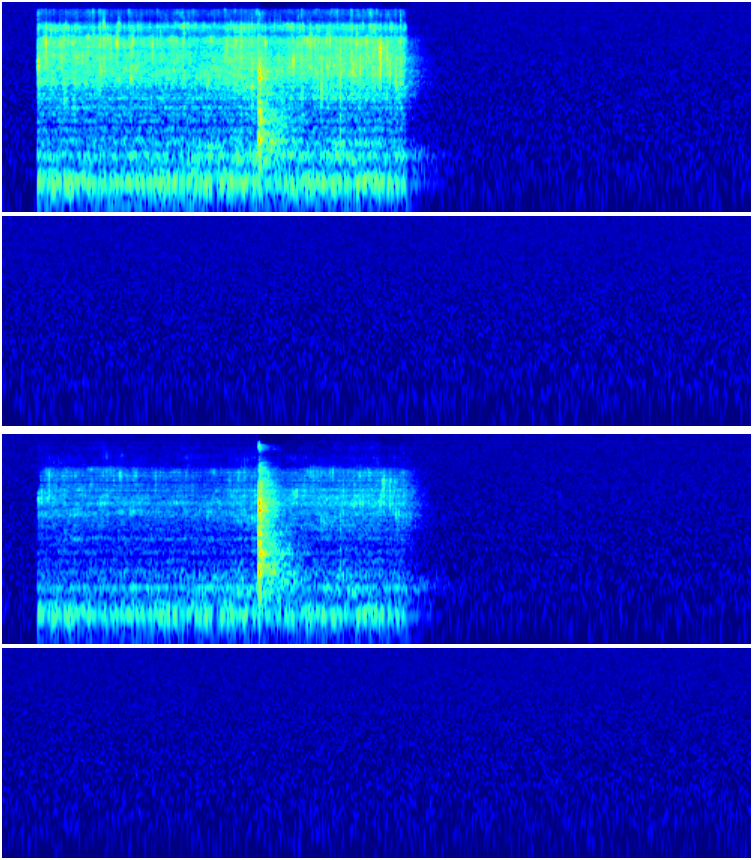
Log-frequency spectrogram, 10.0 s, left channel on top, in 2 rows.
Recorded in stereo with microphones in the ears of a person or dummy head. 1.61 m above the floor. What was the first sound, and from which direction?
Frying, 75° left (ahead or behind).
